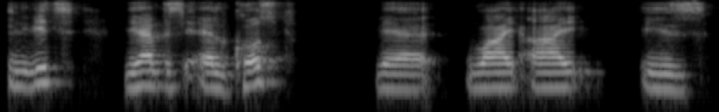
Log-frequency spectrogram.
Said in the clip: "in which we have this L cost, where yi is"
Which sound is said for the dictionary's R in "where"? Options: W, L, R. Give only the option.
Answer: W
